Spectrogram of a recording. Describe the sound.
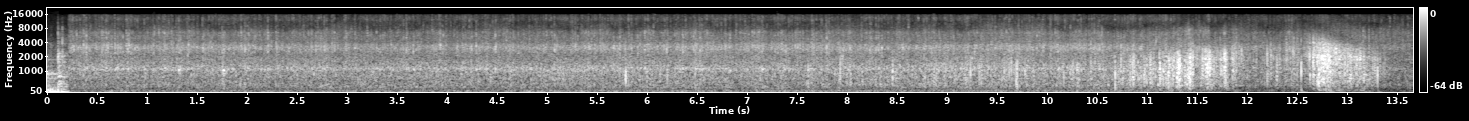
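Bicycle wheels ratcheting as bikes are parked: a continuous dense clicking over a steady hiss, growing slightly louder and rougher toward the end.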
